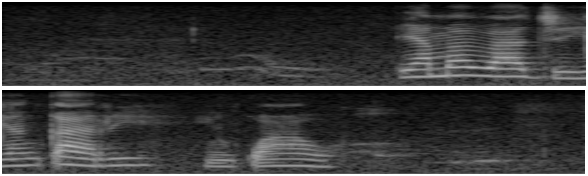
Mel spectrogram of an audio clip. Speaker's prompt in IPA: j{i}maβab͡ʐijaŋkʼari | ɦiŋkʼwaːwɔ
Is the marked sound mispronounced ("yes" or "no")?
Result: yes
